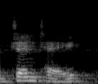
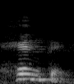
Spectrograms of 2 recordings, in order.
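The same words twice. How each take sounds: First: The first sound is a hard g. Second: The first sound is like an h. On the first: The speaker calls it wrong. "it's not genti or gente" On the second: The speaker calls it right. "like an H"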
